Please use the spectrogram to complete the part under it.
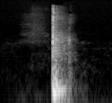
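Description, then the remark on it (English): A single abrupt impact of a microphone being dropped: a sharp thud with a heavy low boom that cuts off within a quarter second, surrounded by silence. “You know, mic dropping never sounds like you want it to. It's just so abrupt and kind of sharp and not the thud that you want.”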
